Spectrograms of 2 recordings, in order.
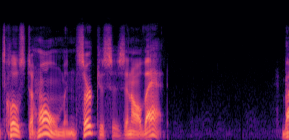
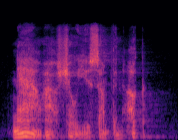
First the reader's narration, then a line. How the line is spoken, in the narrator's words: Tom whispered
